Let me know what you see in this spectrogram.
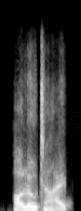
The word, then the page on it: holotype: Indian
